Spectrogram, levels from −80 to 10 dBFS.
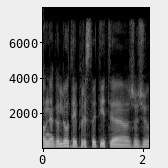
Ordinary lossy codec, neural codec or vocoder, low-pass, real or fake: AAC, 48 kbps; none; 7.2 kHz; real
